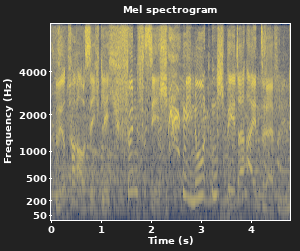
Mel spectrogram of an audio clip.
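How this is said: It is said with gloating glee in the voice. The announcer enjoys the passengers' misfortune. "Vergiss dabei niemals die Schadenfreude in deiner Stimme"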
